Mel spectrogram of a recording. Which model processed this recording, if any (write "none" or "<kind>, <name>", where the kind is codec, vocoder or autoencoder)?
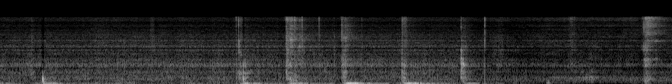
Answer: codec, SNAC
